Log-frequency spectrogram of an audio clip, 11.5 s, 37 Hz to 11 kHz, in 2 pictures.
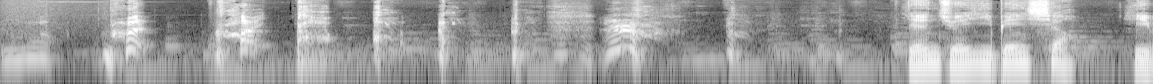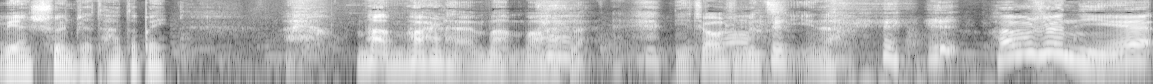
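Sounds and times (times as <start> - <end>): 
man coughing after choking on food: 0.1 - 4.2
speech: 0.2 - 0.8, 4.5 - 11.5
laughter: 7.6 - 10.8.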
